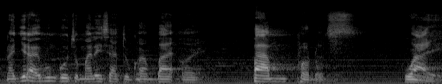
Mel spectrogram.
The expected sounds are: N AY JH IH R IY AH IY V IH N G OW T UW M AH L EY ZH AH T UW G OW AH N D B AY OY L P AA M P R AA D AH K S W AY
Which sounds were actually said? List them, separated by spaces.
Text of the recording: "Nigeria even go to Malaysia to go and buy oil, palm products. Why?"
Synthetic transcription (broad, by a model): N AY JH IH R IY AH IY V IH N G OW T UW M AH L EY S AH T UW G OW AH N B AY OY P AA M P R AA D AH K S W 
